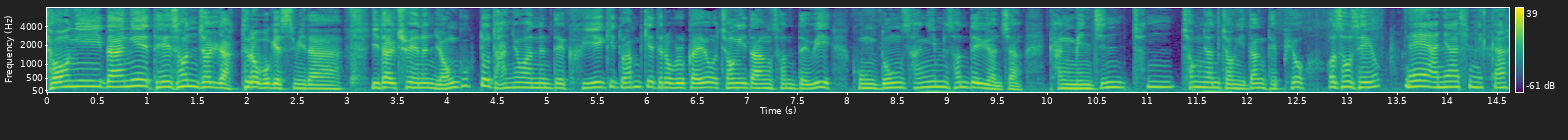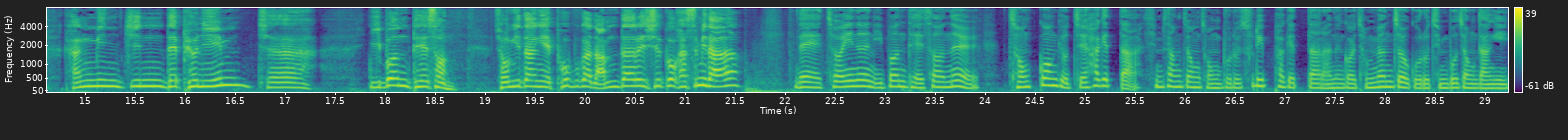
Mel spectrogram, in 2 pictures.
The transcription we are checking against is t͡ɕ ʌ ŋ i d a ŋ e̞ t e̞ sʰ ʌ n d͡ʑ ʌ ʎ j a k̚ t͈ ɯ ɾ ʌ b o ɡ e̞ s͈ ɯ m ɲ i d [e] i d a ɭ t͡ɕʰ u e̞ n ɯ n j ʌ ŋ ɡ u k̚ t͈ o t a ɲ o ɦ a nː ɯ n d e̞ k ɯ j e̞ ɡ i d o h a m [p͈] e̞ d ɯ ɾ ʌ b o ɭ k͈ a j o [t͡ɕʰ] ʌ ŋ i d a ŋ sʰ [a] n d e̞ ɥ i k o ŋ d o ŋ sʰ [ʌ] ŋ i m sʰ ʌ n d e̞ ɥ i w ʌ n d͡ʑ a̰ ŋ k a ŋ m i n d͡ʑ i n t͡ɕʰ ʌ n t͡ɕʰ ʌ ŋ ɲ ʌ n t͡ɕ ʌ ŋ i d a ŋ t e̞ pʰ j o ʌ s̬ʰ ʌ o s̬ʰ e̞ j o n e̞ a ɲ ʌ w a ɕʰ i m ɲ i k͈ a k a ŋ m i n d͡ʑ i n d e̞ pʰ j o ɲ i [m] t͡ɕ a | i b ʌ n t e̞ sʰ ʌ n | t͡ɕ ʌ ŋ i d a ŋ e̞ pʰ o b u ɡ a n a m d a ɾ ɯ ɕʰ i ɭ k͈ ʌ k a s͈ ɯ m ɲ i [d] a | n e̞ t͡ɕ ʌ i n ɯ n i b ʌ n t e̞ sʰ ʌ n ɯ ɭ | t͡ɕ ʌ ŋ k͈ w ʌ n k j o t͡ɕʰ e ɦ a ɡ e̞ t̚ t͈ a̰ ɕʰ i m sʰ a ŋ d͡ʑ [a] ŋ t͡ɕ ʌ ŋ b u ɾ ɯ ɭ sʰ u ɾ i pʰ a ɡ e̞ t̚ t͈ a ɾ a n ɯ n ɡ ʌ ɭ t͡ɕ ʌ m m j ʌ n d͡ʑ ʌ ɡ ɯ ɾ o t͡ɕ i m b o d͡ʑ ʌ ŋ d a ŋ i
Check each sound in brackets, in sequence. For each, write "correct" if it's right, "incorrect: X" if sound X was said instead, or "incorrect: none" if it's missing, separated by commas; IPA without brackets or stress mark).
incorrect: a, incorrect: k͈, incorrect: t͡ɕ, incorrect: ʌ, incorrect: a, correct, correct, incorrect: ʌ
